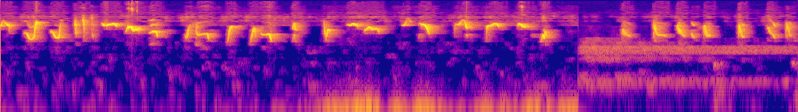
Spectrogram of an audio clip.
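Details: Black-capped white-eye sings a non-stop morning roll: dense high warbled chirps and slurred whistles, briefly thinning near the middle, then clipped chirps over a steady mechanical hum.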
